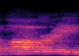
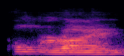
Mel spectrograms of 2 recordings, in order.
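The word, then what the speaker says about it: Pomarine: Okay, this pot-bellied guy is a Pomeranian Jaeger. I've been told the correct pronunciation is actually Pomerine, but nobody I know actually says that.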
